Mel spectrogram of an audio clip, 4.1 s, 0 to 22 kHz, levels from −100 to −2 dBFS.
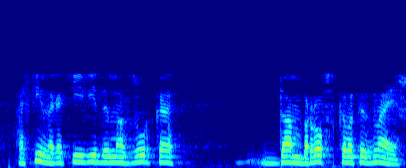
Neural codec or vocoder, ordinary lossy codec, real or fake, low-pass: none; MP3, 16 kbps; real; 3.6 kHz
